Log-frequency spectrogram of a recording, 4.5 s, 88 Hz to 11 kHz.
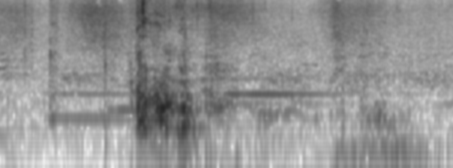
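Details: Male lion King, 19, at Kushiro City Zoo scolding two-year-old female Yuki after her tail touched his mane, 3 October 2010; a sudden short snarling burst followed by low grumbling, over a steady background hum.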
